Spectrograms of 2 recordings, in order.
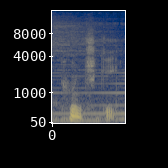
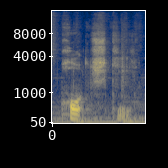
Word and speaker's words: pączki: Other Other pronunciations apparently are pulchki. Pulchki. Where the the a is pronounced like the o in bone.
